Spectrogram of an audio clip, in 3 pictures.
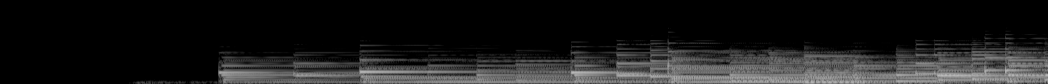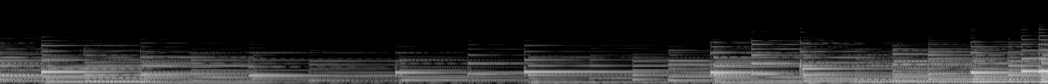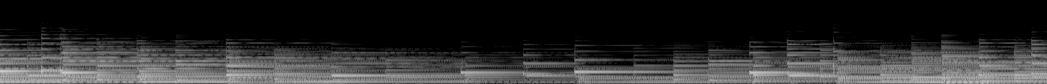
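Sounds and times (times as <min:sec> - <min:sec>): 
Pianoteq piano notes: 0:02.2 - 0:31.4.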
